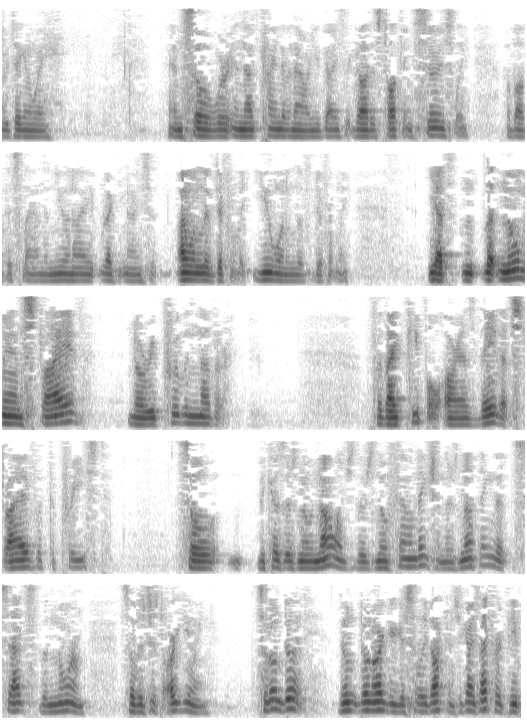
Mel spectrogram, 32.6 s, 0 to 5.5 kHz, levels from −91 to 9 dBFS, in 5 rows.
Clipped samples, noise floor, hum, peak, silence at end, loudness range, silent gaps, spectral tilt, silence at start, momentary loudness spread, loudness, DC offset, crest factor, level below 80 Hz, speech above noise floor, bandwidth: under 0.1%; -71 dBFS; none; -6 dBFS; 0 s; 8 LU; none; -9.5 dB/octave; 0 s; 17 LU; -28 LUFS; under 0.1%; 22 dB; -70 dBFS; 44 dB; 5 kHz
